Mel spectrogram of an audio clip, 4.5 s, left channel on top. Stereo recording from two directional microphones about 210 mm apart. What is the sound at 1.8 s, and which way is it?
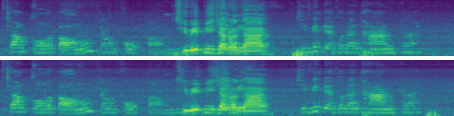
Speech, 55° left (ahead or behind).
